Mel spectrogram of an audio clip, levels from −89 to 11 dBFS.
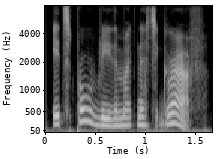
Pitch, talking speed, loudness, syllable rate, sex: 195 Hz, 180 wpm, -18 LUFS, 6.1 syllables/s, female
